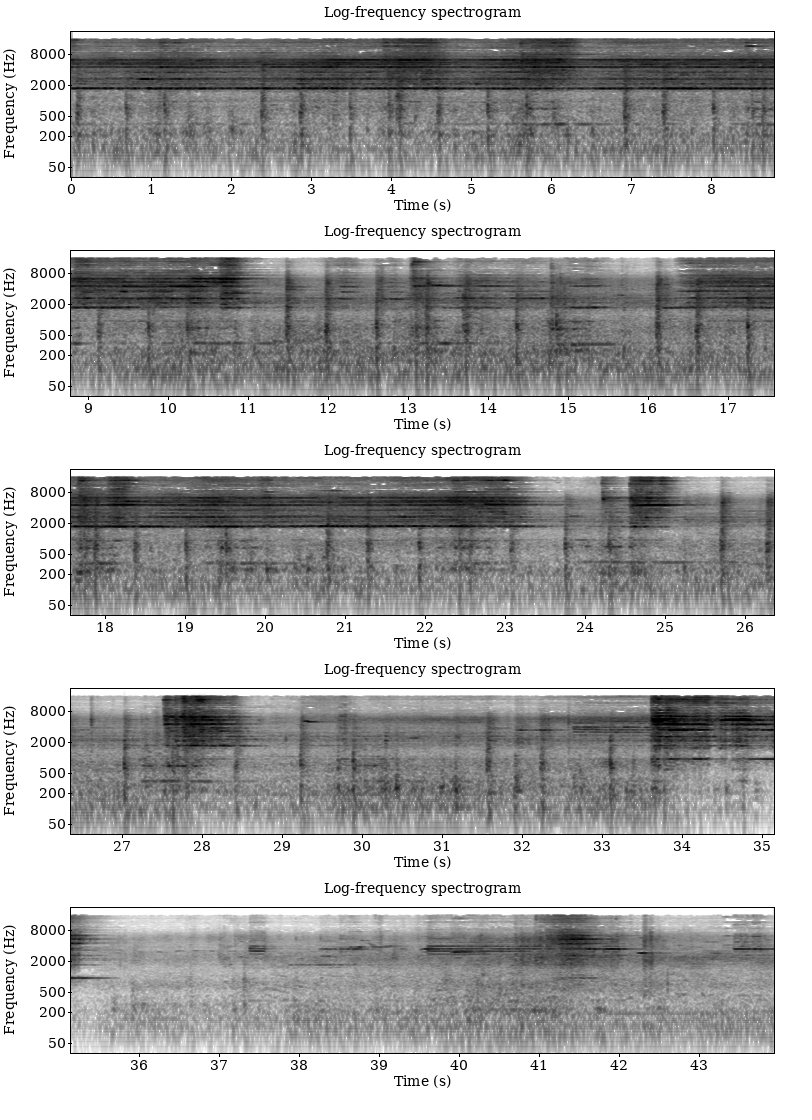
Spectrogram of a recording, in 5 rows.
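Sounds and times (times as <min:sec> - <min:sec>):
train wheels squealing on rails: 0:00.0 - 0:43.9.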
